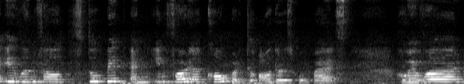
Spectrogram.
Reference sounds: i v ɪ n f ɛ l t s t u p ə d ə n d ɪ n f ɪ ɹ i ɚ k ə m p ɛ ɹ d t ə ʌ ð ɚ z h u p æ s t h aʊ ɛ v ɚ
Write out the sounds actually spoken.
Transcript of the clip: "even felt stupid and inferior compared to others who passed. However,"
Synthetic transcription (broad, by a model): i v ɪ n f ɛ l t s t u p ə d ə n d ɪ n f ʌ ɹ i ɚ k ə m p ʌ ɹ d t ə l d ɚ s h u p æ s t h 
